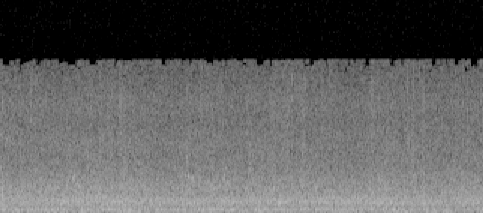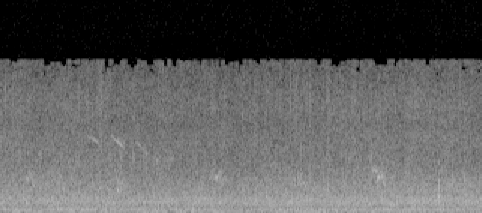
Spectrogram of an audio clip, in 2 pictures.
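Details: Busy honeybee hive in spring with swarms of bees coming and going; an even, unbroken wing drone throughout, joined by scattered faint bird chirps in the background.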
